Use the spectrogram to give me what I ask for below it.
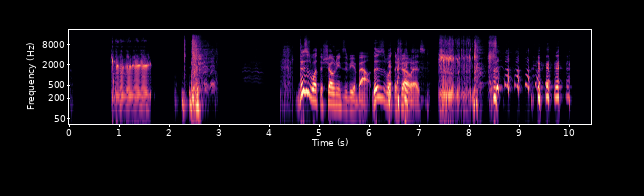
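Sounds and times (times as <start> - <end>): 
sputtering fart: 0.8 - 1.8, 7.4 - 8.4
laughter: 2.3 - 3.0, 6.1 - 7.2, 8.2 - 10.1
speech: 4.8 - 7.3, 9.4 - 10.0.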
